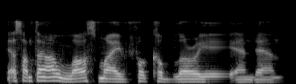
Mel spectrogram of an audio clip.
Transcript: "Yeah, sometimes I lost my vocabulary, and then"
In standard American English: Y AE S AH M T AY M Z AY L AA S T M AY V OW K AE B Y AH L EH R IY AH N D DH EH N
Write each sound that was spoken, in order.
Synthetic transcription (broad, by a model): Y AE S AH M T AY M AY L AA S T M AY F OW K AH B L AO R IY AH N D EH N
